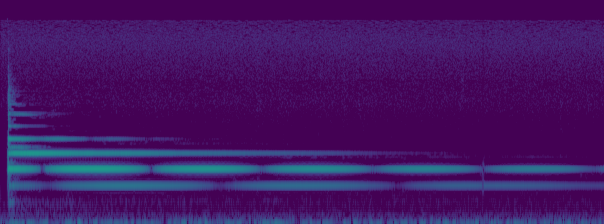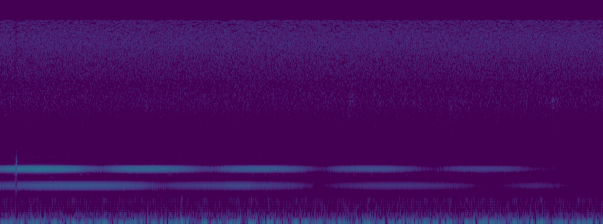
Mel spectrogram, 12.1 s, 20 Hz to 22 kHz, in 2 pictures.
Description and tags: Instrument: Orchestral Chimes/Tubular Bells, Chromatic- C3-F4
Note: B, Octave 1
Volume: Piano (p)
RR Var: 1
Mic Setup: 6 SM-57's: 4 in Decca Tree (side-stereo pair-side), 2 close
music, orchestra, sample, bells, chimes, decca-tree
